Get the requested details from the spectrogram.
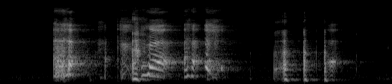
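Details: A child laughing with hiccups: bursts of laughter broken by sharp, sudden catches of breath.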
